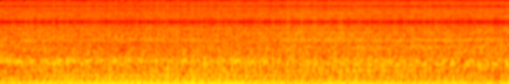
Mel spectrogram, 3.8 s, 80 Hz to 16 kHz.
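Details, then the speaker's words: "3A" four-cylinder petrol engine just started after tune-up with new spark plugs and new oil: steady, even idle with smooth low thrum, no misses or knocks, much nicer than before; normal idle. "That is big difference. That's no. That is much nicer. That is like running like a kitten."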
